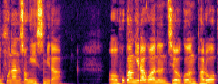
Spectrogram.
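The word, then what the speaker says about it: 湖南省: 지금은 동정호, 즉 뚱띵호 북쪽에는 호북성, 중국어 발음으로 후베이성이 있고, 남쪽에도 호남성, 중국어 발음으로 후난성이 있습니다.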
